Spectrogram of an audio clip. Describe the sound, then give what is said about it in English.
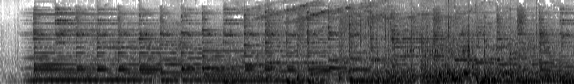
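A horse-drawn sleigh ride in the snow brings rhythmic hoof clip-clops and light jingling under loud, steady music that runs throughout. “So I can't help but ask, this is a sleigh. It seems like the perfect time of day with all the snow. Do you want to go for a ride? Of course. Hey, coachman.”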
